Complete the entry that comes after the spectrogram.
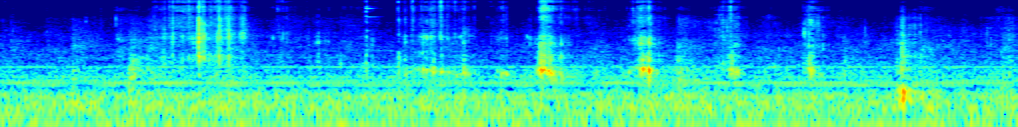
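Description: Crunchy biting and chewing of crispy boneless fried chicken, with a few sharp crunches a second or two apart.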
